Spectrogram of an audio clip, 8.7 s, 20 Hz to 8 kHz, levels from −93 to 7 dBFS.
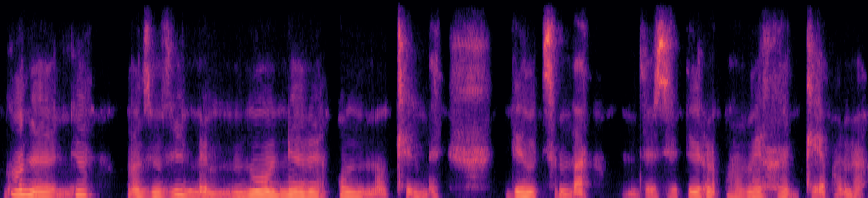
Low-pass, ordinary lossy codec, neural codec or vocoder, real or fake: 7.2 kHz; Opus, 32 kbps; autoencoder, 22.05 kHz, a latent of 192 numbers a frame, VITS, trained on one speaker; fake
